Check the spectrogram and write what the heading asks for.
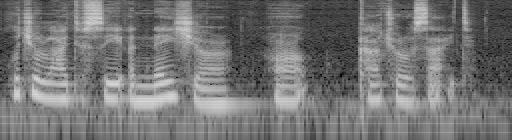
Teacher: sự lựa chọn đầu tiên được nhấn với âm vực, với cái ngữ điệu đi lên, và sự lựa chọn thứ hai đằng sau or, cultural site, thì được nói với lại ngữ điệu đi xuống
